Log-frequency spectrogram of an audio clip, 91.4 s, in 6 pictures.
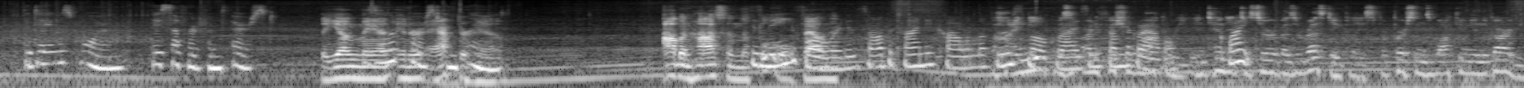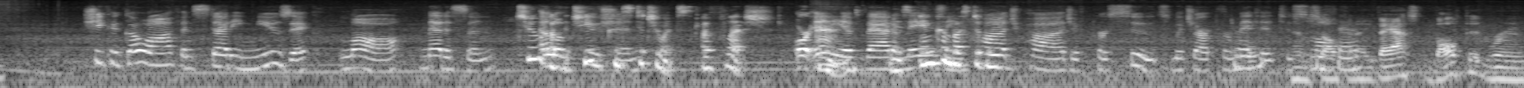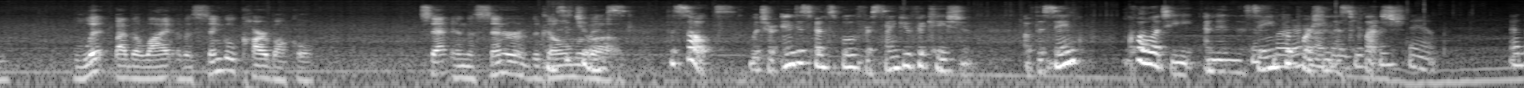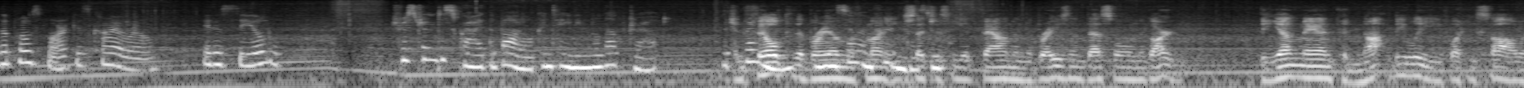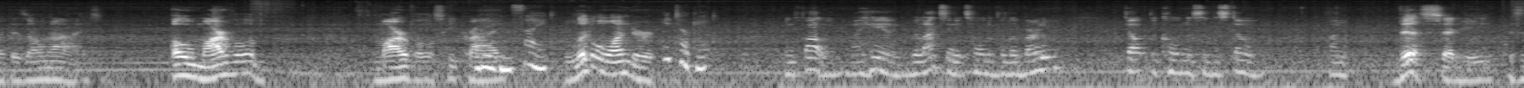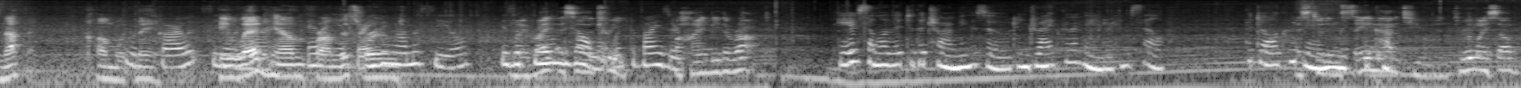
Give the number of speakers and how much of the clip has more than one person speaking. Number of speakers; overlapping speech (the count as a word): six, about 26%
